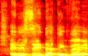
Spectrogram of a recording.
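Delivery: very high put-on Mexican accent. Retelling a fight, voicing the man pushed against the wall, imitating a Mexican accent. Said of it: "That's exactly how he sounded".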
